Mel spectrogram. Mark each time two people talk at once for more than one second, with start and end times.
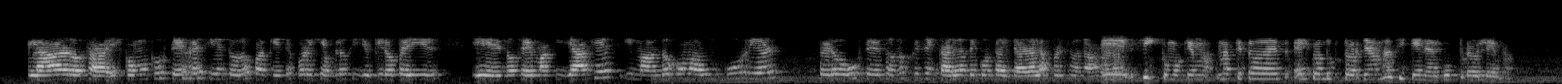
none

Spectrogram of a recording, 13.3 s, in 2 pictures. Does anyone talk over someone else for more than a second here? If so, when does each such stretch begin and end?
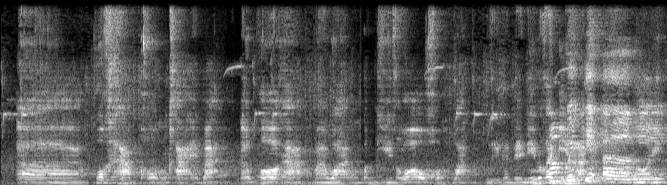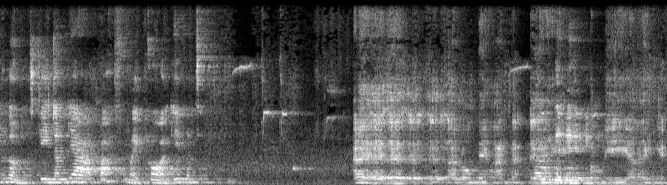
none

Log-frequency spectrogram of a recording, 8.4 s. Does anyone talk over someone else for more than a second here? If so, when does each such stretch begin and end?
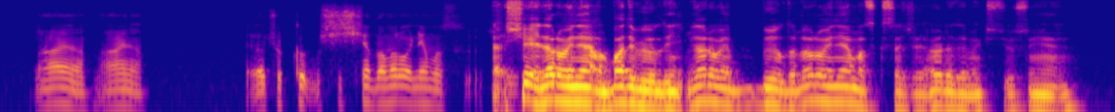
none

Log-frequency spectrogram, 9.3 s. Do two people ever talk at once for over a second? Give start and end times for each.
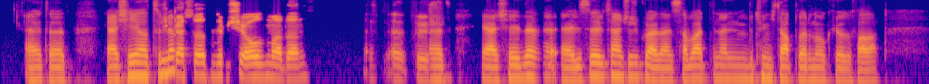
none

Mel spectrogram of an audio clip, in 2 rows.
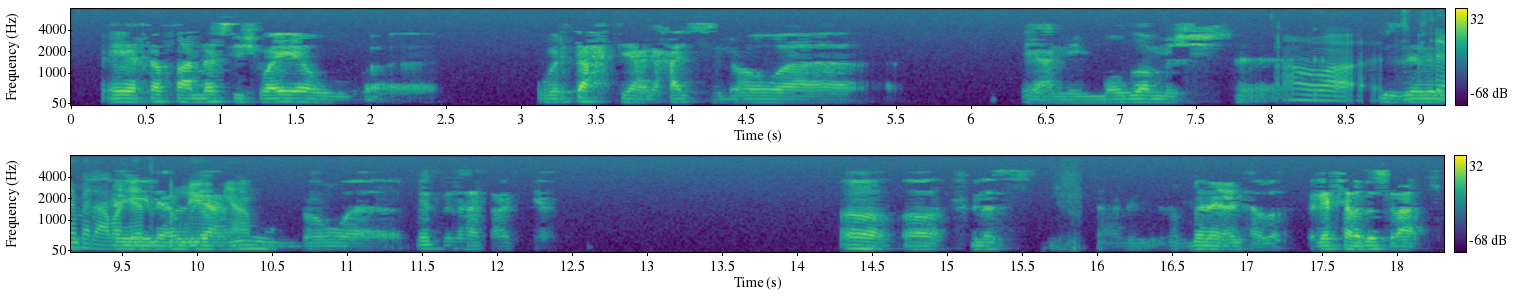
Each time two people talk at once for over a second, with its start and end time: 8.7-10.5

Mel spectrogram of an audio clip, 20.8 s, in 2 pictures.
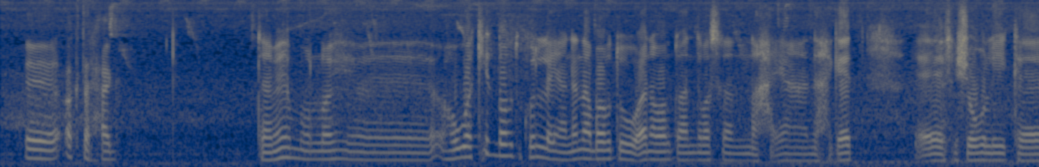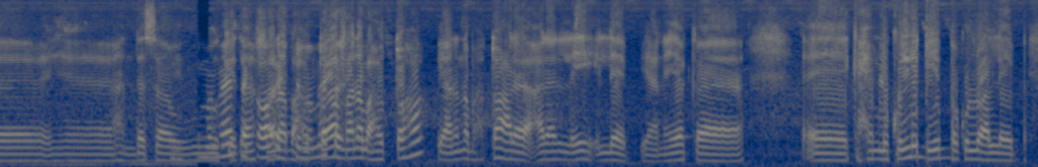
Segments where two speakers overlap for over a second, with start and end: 12.1-14.1

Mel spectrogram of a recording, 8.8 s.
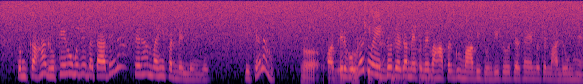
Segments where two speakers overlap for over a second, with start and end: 4.9-6.5

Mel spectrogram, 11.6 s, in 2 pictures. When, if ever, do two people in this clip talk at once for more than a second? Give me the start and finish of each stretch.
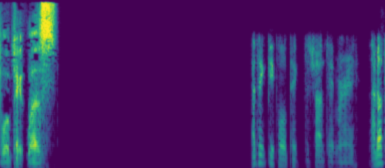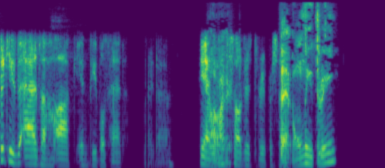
none

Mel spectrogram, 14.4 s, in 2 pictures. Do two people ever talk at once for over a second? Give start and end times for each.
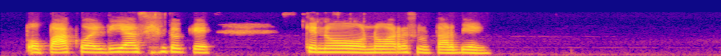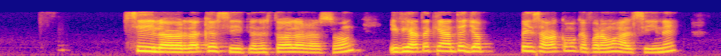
none

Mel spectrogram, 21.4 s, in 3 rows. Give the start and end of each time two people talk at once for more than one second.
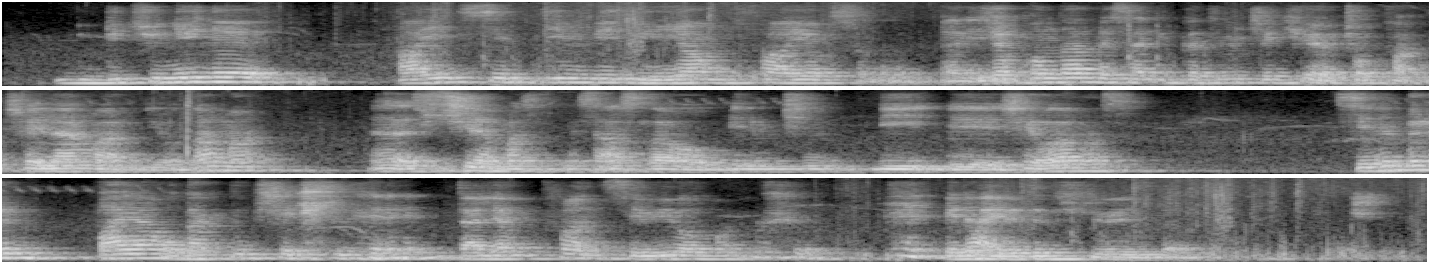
none

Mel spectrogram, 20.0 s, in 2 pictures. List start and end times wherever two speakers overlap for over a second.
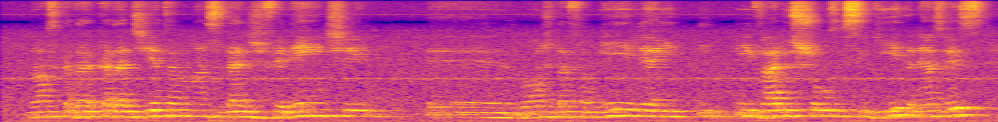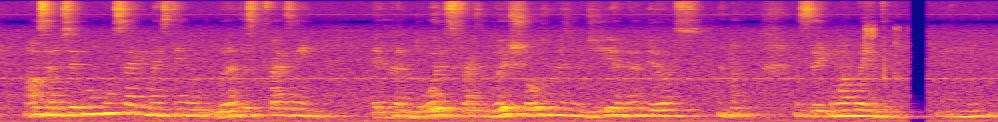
none

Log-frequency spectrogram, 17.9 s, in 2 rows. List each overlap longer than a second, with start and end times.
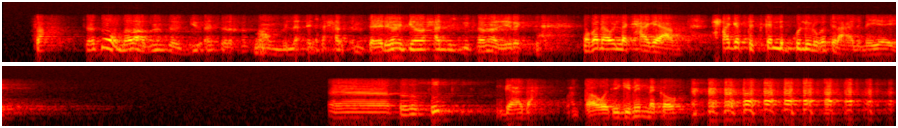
none

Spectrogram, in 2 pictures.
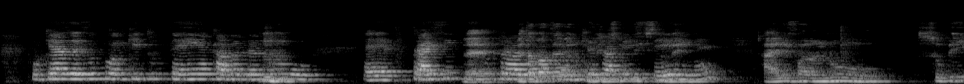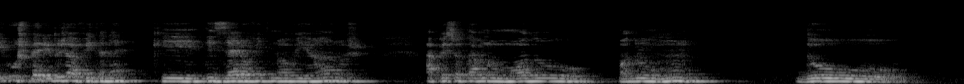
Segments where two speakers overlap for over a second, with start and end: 4.6-7.0

